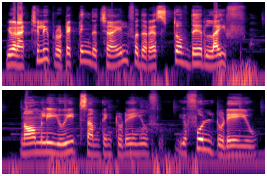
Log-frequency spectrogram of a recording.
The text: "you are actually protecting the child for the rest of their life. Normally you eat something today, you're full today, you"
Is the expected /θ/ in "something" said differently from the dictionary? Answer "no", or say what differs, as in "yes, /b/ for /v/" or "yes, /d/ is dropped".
yes, /t/ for /θ/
